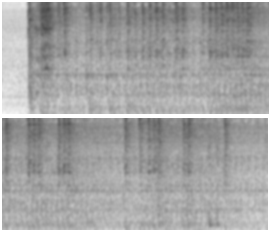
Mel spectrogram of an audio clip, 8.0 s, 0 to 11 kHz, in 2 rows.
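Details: Briggs & Stratton 18 HP Vanguard, second start attempt after swapping the fuel pump: starts, then sits at a rough steady low speed that never climbs; user error, the governor arm was pushed instead of the throttle.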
